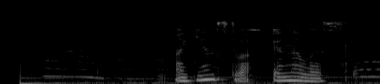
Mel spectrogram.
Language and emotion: Russian, neutral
